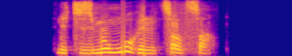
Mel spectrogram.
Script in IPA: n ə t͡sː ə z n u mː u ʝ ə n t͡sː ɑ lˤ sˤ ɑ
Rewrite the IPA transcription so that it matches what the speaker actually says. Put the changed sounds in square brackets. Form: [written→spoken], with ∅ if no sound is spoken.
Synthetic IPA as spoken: n ə t͡sː ə z [n→m] u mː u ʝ ə n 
